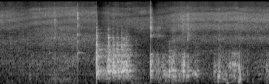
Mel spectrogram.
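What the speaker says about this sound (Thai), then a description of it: "ผัดนะครับ ผัดให้หอมนะครับ" Canned fish and tomato sauce sizzle in a hot pan while being stir-fried, with a steady frying hiss broken by sharp scrapes and clacks of the spatula, close up and with no talk.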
